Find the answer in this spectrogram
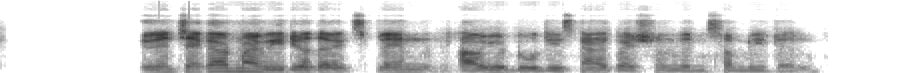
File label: voice message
